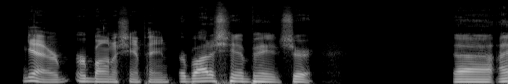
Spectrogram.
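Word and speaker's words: Urbana-Champaign: what the how do you pronounce this check this out okay urbana champaign yeah or urbana champagne urbana champagne sure uh i am an artificial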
